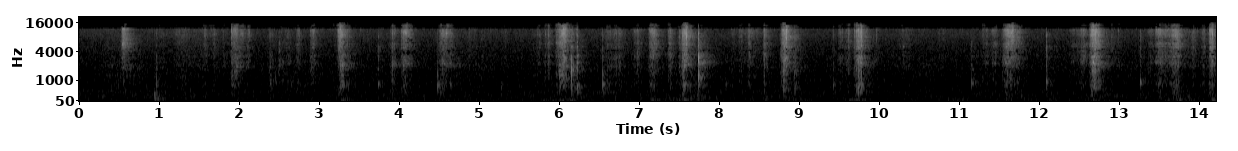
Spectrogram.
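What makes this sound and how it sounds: A knife shaves and scrapes along the surface of a solid pale vine wood handle blank held in both hands. Quiet, bright, dry scraping strokes come in short bursts with little low end and almost no ring, spread irregularly across the clip.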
